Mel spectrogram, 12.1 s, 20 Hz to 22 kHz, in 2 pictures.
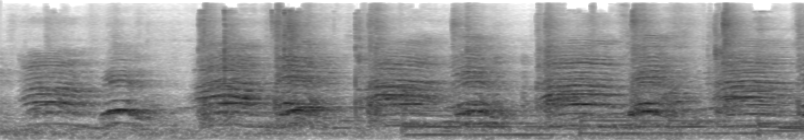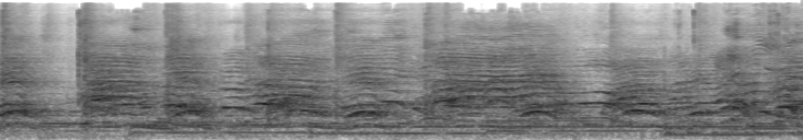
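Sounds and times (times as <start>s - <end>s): children singing: 1.6s - 12.0s.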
